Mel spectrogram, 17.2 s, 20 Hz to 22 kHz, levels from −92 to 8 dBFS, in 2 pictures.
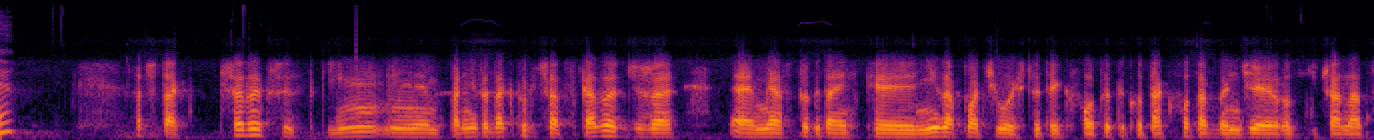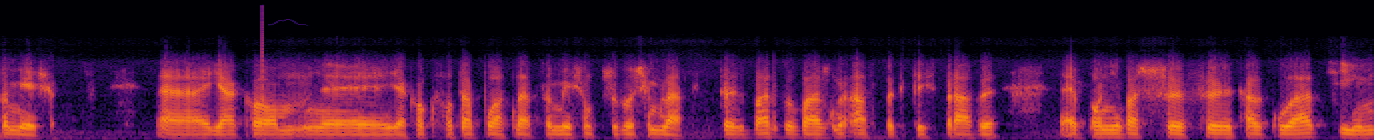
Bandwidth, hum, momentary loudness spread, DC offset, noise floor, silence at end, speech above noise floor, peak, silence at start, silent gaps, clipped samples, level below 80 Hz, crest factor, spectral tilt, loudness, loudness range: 8.2 kHz; none; 6 LU; under 0.1%; -51 dBFS; 0 s; 31 dB; -2 dBFS; 0 s; none; under 0.1%; -66 dBFS; 18 dB; -7 dB/octave; -20 LUFS; 2 LU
